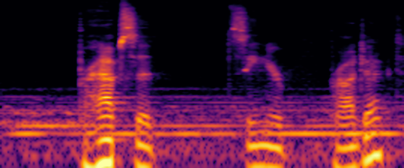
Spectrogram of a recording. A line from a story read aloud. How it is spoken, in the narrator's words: He muttered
